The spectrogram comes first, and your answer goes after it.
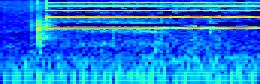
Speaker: it's gonna beep you'll see here that will will hear the buzzer continuity buzzer meaning that it's normally closed it has contact and want to add pressure it'll stop beeping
